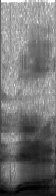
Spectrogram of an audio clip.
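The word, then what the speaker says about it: は: there out there um this is not W this is ha but make an exception um this is pronounced W when when being used as a topic particle um I know I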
